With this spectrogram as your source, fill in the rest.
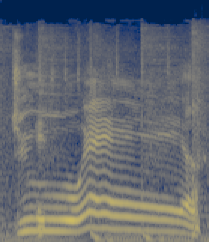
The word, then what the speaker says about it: Joel: Wait, is it Joel or Joel? Jul. Okay. All right. That's exactly how we're going to say his name. All right. We cannot say any other way.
